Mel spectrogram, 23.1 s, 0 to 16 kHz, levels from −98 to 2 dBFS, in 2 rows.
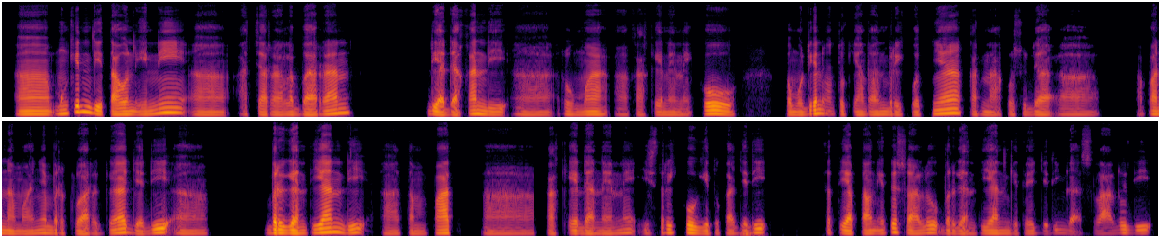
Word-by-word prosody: eee, 105 +1 +4
mungkin 170 +10 +5
ditahun 100 - +4
ini, 140 +10 +3
eee, 90 -1 -5 0.2
acara 90 0 -4
lebaran 90 - +1 0.7
diadakan 115 -2 +3
di, 95 -2 -1
eee, 90 -2 -9
rumah, 95 0 -2
eee, 90 -1 -14
kakek 90 +2 -9
nenekku. 95 +4 +3 0.5
Kemudian 95 +7 +1
untuk 100 -3 -10
yang 90 - -4
tahun 95 +1 -4
berikutnya, 115 +9 +1
karena 90 -2 -8
aku 90 0 -12
sudah, 90 0 -4
eee, 90 -1 -9 0.4
apa 105 - -4
namanya, 95 +2 -3
berkeluarga, 95 +4 0
jadi, 95 +3 +1
eee, 90 -1 -7 0.6
bergantian 110 +6 +7
di, 120 +2 0
eee, 90 -1 -11
tempat, 95 +4 +1 0.3
eee, 90 +1 -9
kakek 95 +2 -4
dan 90 -1 -2
nenek 105 +7 -7
istriku, 115 +3 +1
gitu 95 +1 -5
Kak. 95 -1 -6
Jadi 120 +7 -1 0.6
setiap - - +1
tahun 100 +1 -2
itu 135 - +1
selalu 110 -3 0
bergantian, 95 0 -4
gitu 90 -1 -12
ya. 95 - -7
Jadi 110 - -15
nggak 105 - -10
selalu 95 +4 -7
di 105 0 -5
95 Hz, 130 wpm, -31 LUFS, 90-110 Hz, 0.7 s, bergantian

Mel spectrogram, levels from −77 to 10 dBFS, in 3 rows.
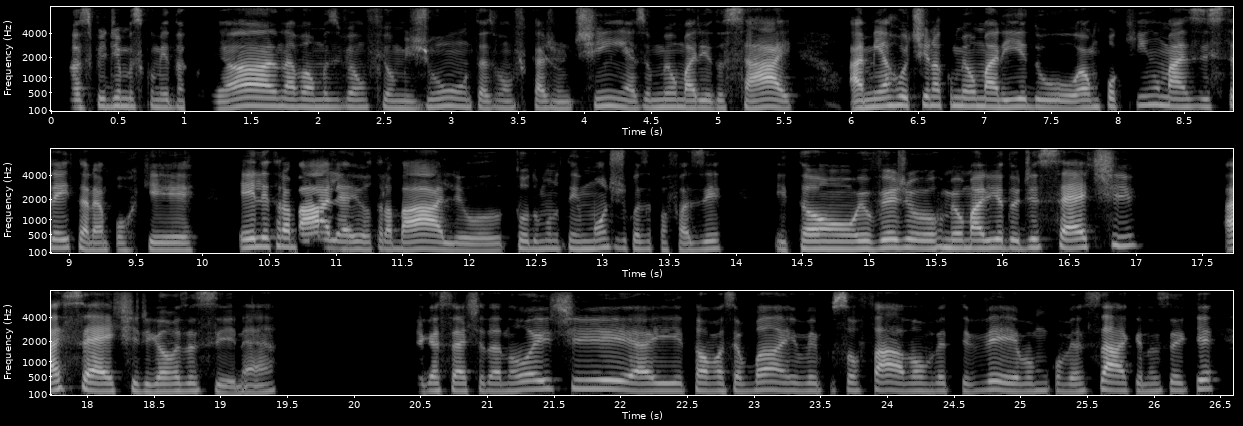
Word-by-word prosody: Nós 155 0 -2
pedimos 175 0 -3
comida 155 -2 -8
coreana, 180 +4 +4
vamos 165 0 -4
ver 165 0 -7
um 160 - -7
filme 150 -4 -8
juntas, 165 0 -6
vamos 150 0 -11
ficar 145 -2 -6
juntinhas, 145 +3 -5
o 155 - -8
meu 160 +1 -4
marido 150 -1 -3
sai, 150 0 +5 0.4
a - - +6
minha 175 +4 +1
rotina 195 0 0
com 190 0 -12
o - - -3
meu 175 -1 -1
marido 160 -3 0
é - - +4
um 160 - -5
pouquinho 200 +5 -7
mais 175 -2 +2
estreita, 190 +3 +1
né, 150 0 -1
porque 150 0 -5 0.3
ele 200 +3 +3
trabalha, 185 -5 +5
eu 160 -1 -5
trabalho, 155 -4 +3
todo 170 -2 -6
mundo 175 0 -9
tem 170 -1 -7
um 165 - -6
monte 190 +3 -5
de 180 - -9
coisa 165 -1 -9
para 155 -1 -14
fazer. 155 +4 -6 0.4
Então 165 +1 +2
eu 170 - +1
vejo 185 0 +1
o 200 - -5
meu 180 -1 0
marido 180 0 +3
de 190 +2 -2
7 205 +5 +3 0.6
às - - +5
7, 165 -3 +4
digamos 155 +1 -3
assim, 150 -6 -5
né. 145 +4 -7 1.0
Chega 165 +2 -3
às 165 - -2
19:00, 170 +6 -3 0.5
aí 165 0 -2
toma 165 -1 -2
seu 165 0 -6
banho, 175 0 -2
vem 165 0 -8
para 170 - -26
o - - -4
sofá, 175 -1 +1
vamos 165 0 -7
ver 165 0 -8
TV, 165 +1 -4
vamos 160 +2 -10
conversar, 165 +1 +1
que 165 -1 -10
não 160 0 -11
sei 175 -1 -7
o 180 - -15
quê, 210 0 -3
165 Hz, 175 wpm, -23 LUFS, 155-180 Hz, 1.0 s, a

